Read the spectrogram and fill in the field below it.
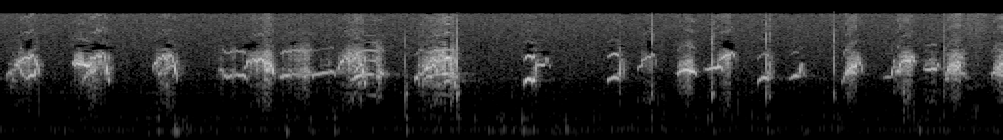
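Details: Just-hatched helmeted guineafowl keets on their first day, kept indoors for about three or four months before being let out: a dense, continuous chorus of high, shrill peeps from several chicks, many bent or rising, about four per second.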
